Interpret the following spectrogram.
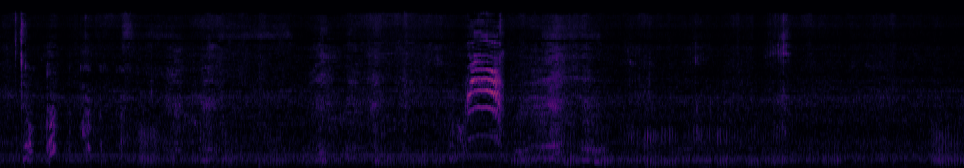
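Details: Brooklyn the cat purring, a soft continuous low rumble running under the whole stretch, broken once by a short, rising-and-falling meow midway, with scattered light clicks and rustles.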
